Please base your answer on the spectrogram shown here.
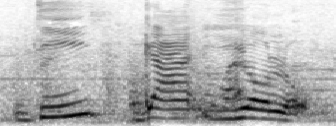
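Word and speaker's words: Dogajolo: versatile so it's carpeneto and then the it's pronounced deolo carpaneto deolo and um I've been drinking this wine for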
